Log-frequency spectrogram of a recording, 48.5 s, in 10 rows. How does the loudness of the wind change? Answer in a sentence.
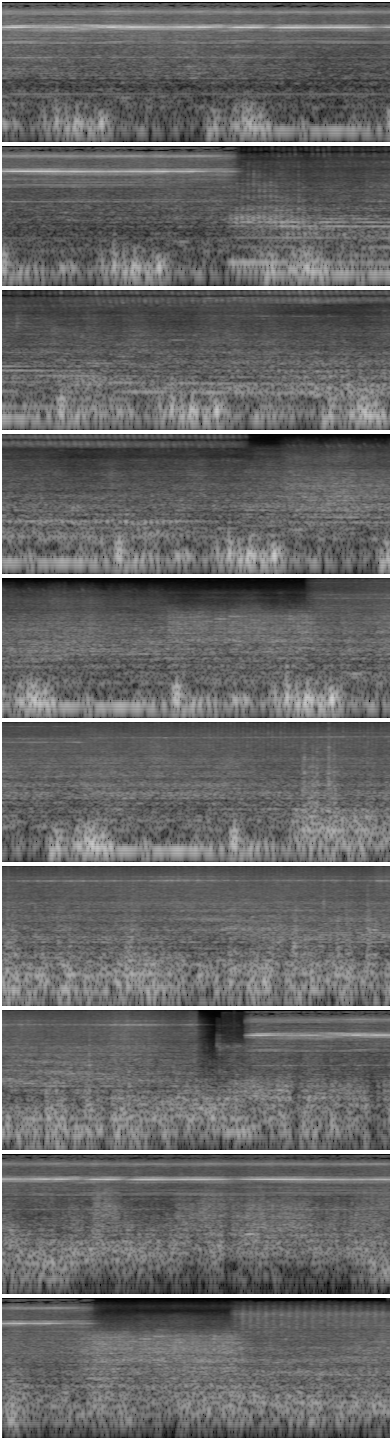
The volume of the wind goes up.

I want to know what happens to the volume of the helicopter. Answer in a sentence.
The volume of the helicopter stays about the same.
